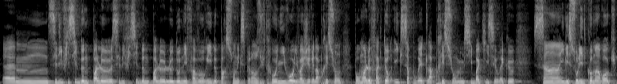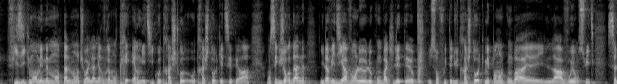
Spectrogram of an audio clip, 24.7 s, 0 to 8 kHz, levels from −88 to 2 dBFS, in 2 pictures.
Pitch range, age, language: 150-175 Hz, 20-39, French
